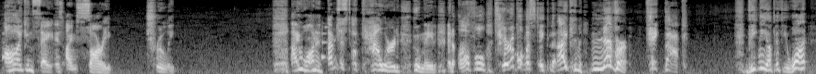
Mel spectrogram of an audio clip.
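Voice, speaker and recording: Animated, guilt-ridden man. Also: high voice, normal speed, a little hiss or hum, full character voice, rough recording. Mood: anguished remorse. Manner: earnest, hesitant confessing. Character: guilt-ridden, cowardly male theatre troupe member. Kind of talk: dramatic video game acting.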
